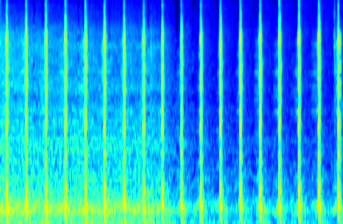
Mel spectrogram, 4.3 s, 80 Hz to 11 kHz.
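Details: Ford F-150 with sharp, even clicks about twice a second behind the dash while the AC only blows through the defrost vents at any setting; owner suspects a faulty blend door actuator, not confirmed.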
